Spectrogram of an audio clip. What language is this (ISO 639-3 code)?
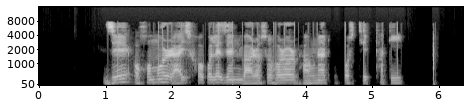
asm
